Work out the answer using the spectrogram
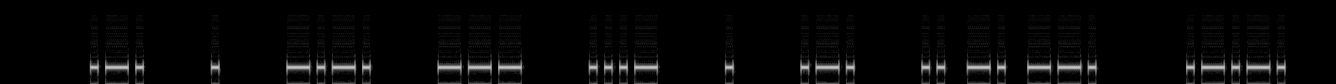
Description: Morse code, heard as a keyed tone, about 16 wpm, spaced as for 10 wpm, 800 Hz. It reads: RECOVERING <AR>
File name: Suffixes / Special INGs / Fast Ings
